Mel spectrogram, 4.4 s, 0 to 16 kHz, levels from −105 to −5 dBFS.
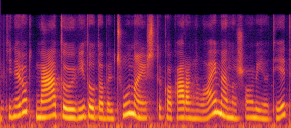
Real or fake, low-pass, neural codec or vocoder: fake; 10.8 kHz; codec, 24 kHz, 1.2 kbps, DualCodec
